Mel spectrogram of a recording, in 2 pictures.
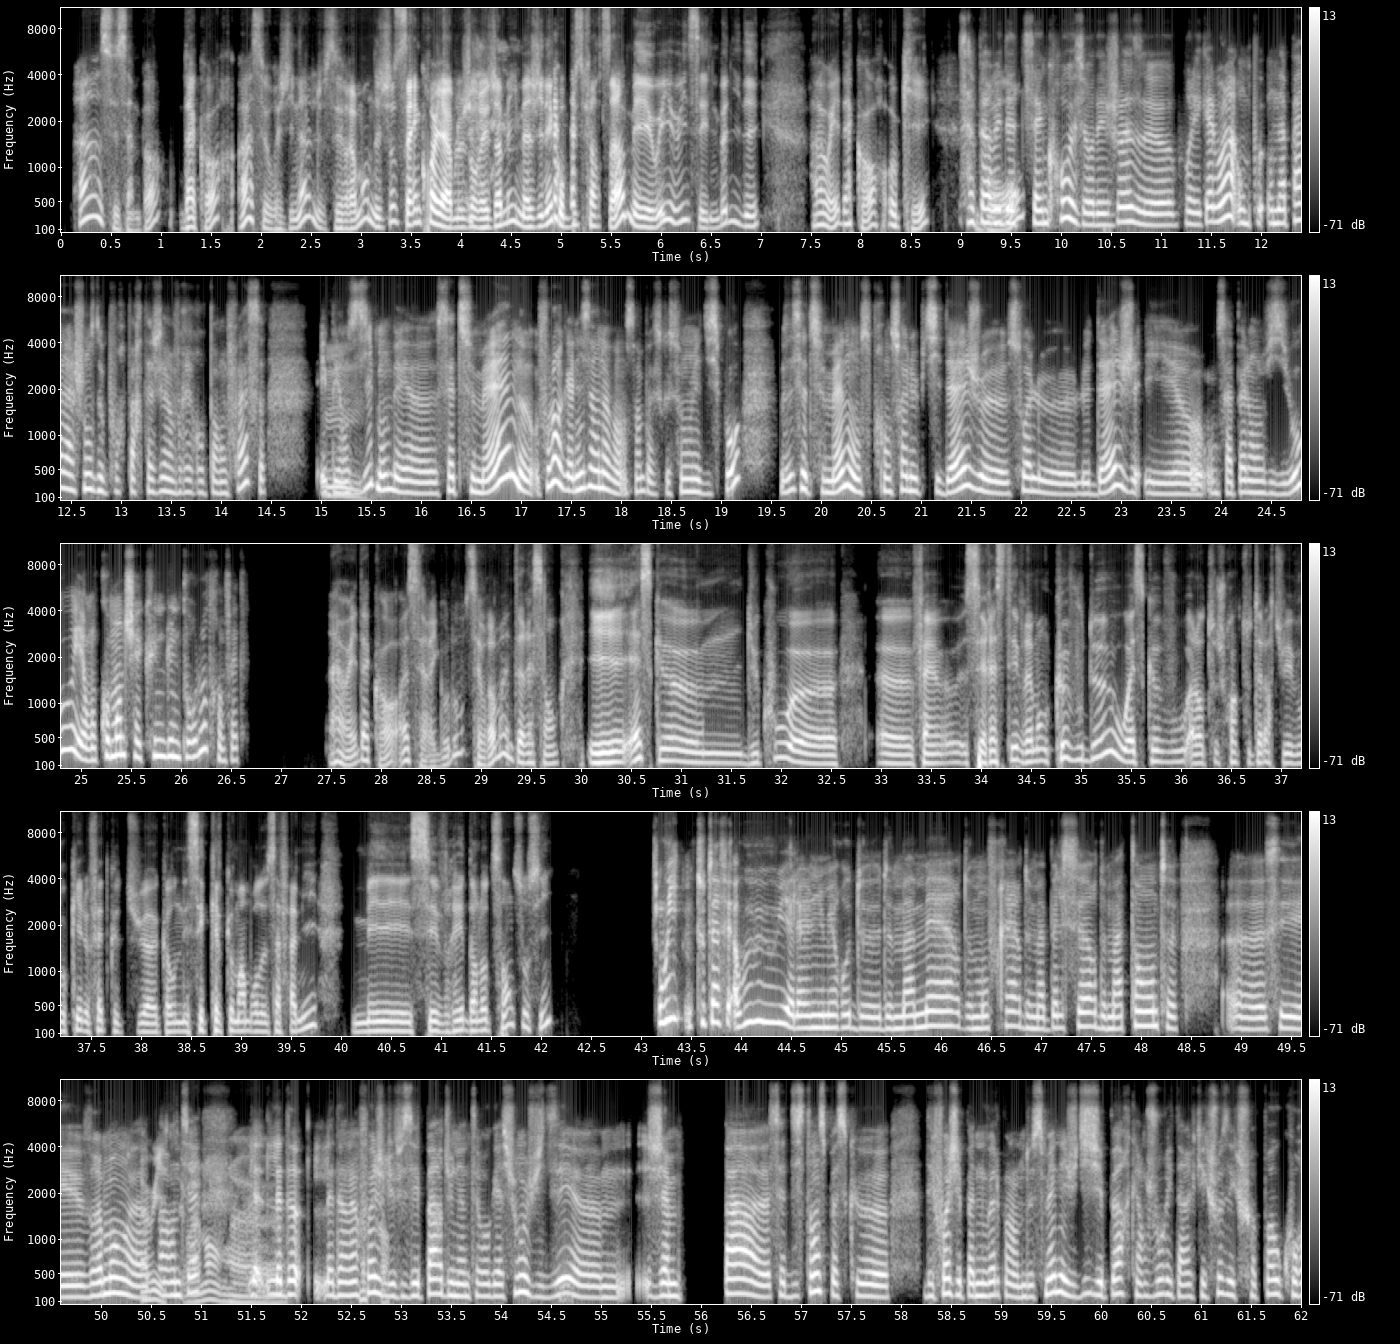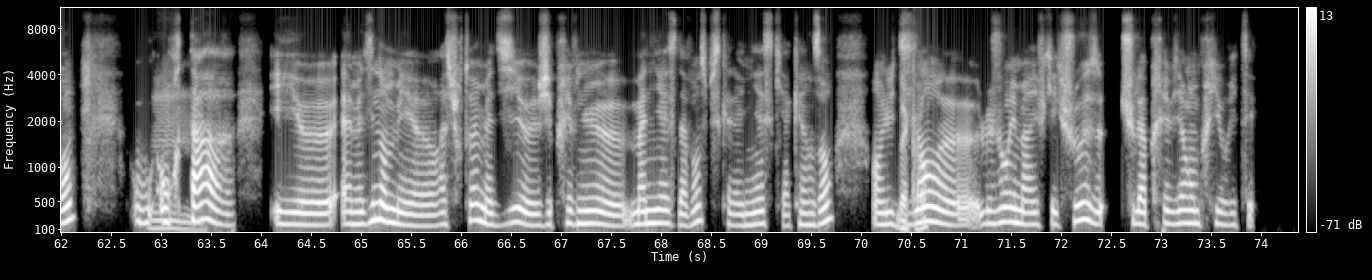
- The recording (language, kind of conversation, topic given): French, podcast, Comment entretenir une amitié à distance ?
- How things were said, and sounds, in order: laugh; tapping; other background noise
